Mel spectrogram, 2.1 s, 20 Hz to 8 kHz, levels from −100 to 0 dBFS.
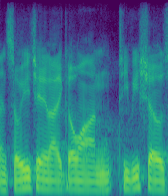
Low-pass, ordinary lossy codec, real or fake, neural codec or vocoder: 7.2 kHz; Opus, 32 kbps; real; none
